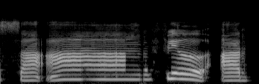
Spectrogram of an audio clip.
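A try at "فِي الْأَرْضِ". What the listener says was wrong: Oke, nah huruf dalnya nggak boleh mengalirkan nafas, nggak boleh fil ard.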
